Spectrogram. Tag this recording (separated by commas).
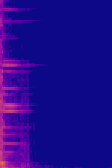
Tools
